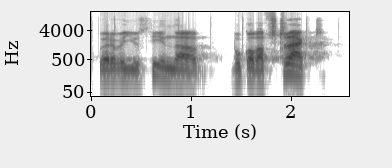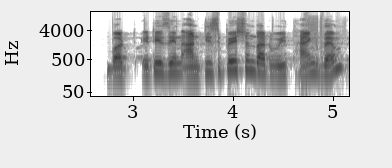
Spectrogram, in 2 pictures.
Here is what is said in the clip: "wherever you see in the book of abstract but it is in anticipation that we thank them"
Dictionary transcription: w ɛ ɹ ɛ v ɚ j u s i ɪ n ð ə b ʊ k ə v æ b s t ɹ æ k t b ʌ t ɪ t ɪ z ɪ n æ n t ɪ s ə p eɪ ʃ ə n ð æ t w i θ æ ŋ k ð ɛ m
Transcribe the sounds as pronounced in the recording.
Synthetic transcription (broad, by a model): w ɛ ɹ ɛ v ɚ j u s i ɪ n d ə b ʊ k ə v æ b s t ɹ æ k t b ʌ t ɪ t ɪ z ɪ n æ n t ɪ s ə p eɪ ʃ ə n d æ t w i t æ ŋ k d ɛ m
